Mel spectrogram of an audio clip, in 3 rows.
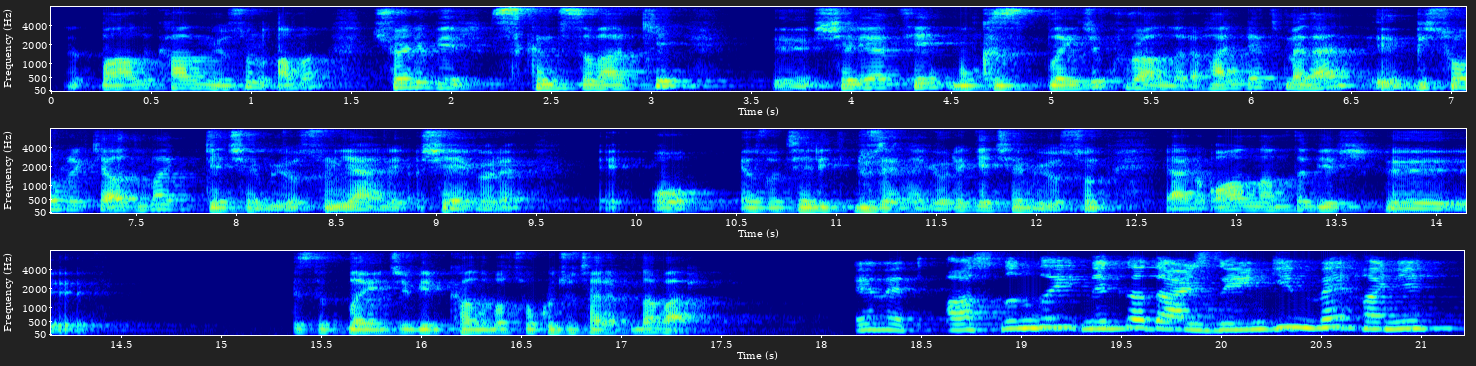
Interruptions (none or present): none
